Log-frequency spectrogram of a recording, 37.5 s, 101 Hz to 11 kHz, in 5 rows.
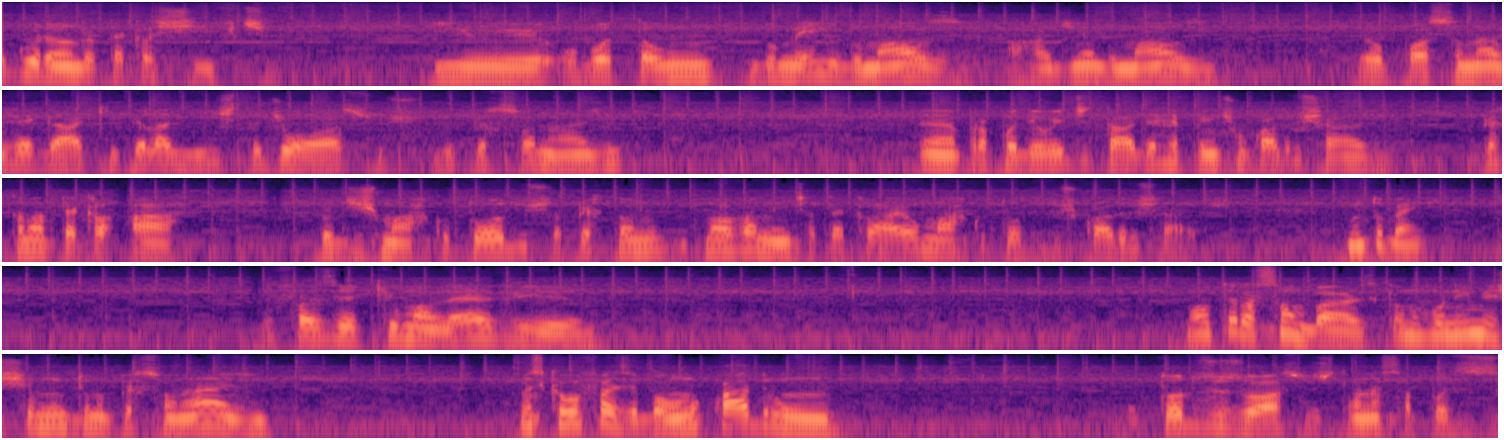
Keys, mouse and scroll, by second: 12.4-12.9 scroll up 2, 16.7 a, 18.8 a, 21.2 a, 25.2-26.9 drag, 27.0-27.9 scroll up 1, 27.9-28.4 scroll down 1, 28.9-30.8 middle drag, 31.1-32.8 middle drag.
